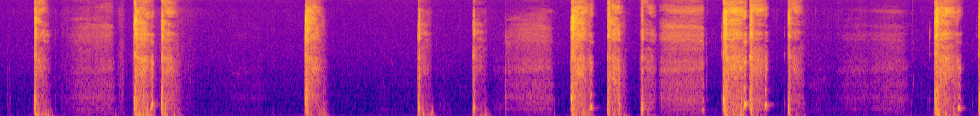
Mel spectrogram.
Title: slight cough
